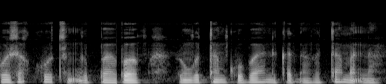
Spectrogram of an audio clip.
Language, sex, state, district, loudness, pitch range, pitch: Garo, male, Meghalaya, West Garo Hills, -23 LUFS, 95-110 Hz, 100 Hz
